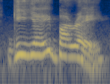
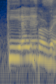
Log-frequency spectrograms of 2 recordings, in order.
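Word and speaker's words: Guillain-Barré: It's Guillain-Barre. Guillain-Barre. It's two French words, and it's quite difficult to say, and we will just call it GBS.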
